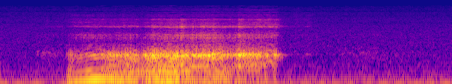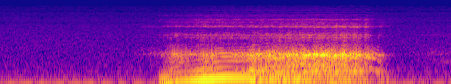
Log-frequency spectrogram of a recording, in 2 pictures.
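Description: Two loud, rumbling snores on inhalation, about four seconds apart, with quiet breathing between them. Ordinary sleep snoring.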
